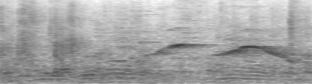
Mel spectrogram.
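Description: A person whistles two notes like a wolf whistle: a rising note, then a note that rises and falls.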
